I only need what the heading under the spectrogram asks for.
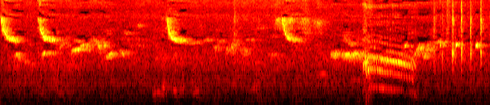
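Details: White-rumped shama song: clear whistled phrases with sharp descending slurs, short warbled notes and a rich falling note near the end, followed by a burst of quick high ticks.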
